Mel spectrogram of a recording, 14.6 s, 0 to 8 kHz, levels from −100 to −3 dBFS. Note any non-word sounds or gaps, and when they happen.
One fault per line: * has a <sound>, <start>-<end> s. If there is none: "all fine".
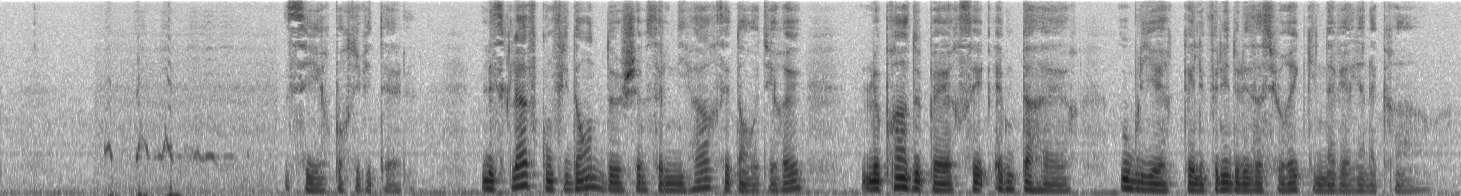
* has a bark, 1.0-2.6 s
